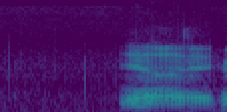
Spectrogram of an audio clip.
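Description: A middle-aged man answers calmly.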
